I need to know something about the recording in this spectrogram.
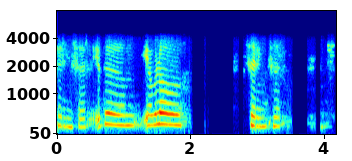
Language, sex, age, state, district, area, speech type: Tamil, female, 30-45, Tamil Nadu, Nilgiris, rural, conversation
